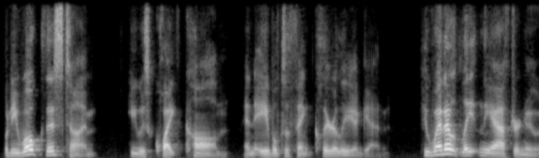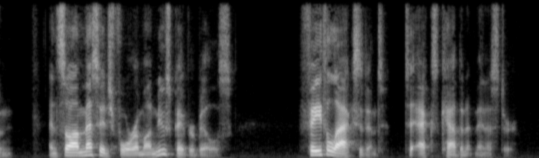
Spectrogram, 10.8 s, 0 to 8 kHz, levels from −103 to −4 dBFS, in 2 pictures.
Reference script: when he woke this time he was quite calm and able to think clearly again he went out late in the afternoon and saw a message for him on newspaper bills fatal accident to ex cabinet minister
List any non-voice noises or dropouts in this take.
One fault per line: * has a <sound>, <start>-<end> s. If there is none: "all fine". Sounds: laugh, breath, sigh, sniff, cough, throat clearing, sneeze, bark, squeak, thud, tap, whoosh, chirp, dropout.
all fine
